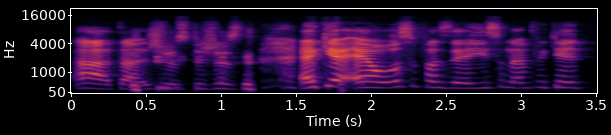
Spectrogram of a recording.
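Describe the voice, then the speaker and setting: A young woman with a São Paulo accent and a strong R, chatting casually and telling little stories in an animated, slangy way. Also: on the high side, normal speed. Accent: São Paulo Brazilian Portuguese with strong R. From São Paulo state, Brazil. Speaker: conversation partner. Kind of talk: casual chat.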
